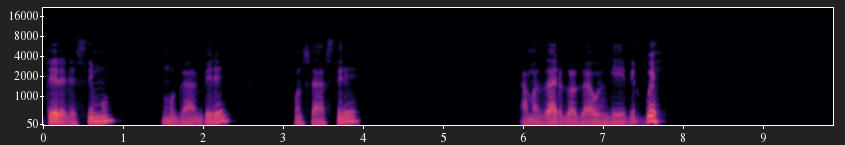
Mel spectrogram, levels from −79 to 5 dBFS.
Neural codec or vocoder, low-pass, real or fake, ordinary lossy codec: vocoder, 44.1 kHz, 128 mel bands every 256 samples, BigVGAN v2; 7.2 kHz; fake; none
